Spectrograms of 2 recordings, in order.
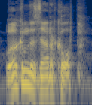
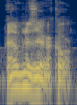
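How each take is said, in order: First: It is said in a Scottish accent. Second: It is said in his plain accent.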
